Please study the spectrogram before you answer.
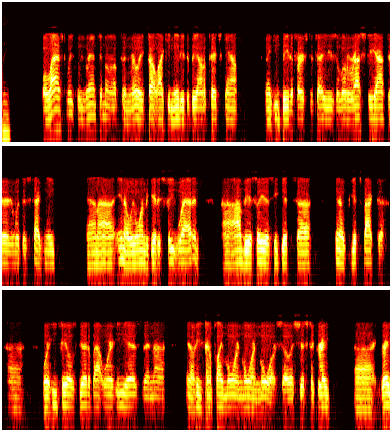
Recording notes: called in to the Ben and Skin show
